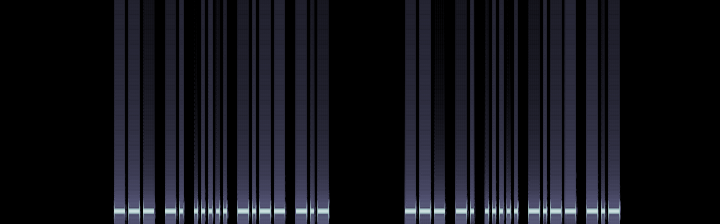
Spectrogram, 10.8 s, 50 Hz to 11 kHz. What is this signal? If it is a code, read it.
Morse code, heard as a keyed tone, about 22 wpm, 700 Hz. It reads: ON5YK ON5YK
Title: DXCC-100 Call Signs - 5 Characters - Repeated 2x - 22wpm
